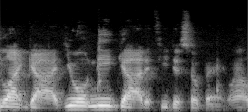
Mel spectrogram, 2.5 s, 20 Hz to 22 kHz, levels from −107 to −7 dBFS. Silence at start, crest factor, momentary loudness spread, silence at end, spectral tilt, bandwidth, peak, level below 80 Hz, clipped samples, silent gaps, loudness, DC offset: 0 s; 16 dB; 15 LU; 0 s; -6.5 dB/octave; 8.2 kHz; -10 dBFS; -78 dBFS; under 0.1%; none; -24 LUFS; under 0.1%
